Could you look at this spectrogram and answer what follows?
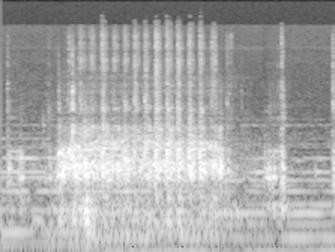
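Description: A sewing machine stitches quilt scrap pieces in one short, quick run of rapid motor-driven needle strokes, close but quiet, with a faint steady hum before and after.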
